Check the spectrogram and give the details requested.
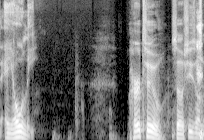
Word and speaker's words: aioli: cheddar cheese and truffle aeolia on a toasted irish buttered brioche bun now i do know the one thing and you said you already apologized i think the pronunciation is aioli her too so she's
